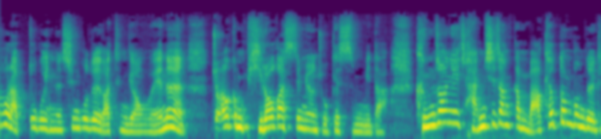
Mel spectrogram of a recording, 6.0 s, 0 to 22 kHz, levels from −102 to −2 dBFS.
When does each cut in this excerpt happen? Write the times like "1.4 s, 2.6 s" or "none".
4.0 s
